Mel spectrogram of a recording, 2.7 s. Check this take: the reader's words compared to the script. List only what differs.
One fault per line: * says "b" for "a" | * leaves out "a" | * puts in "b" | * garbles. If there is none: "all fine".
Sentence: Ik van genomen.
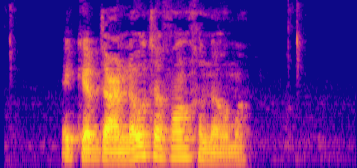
* puts in "heb daar nota"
